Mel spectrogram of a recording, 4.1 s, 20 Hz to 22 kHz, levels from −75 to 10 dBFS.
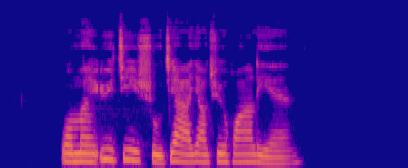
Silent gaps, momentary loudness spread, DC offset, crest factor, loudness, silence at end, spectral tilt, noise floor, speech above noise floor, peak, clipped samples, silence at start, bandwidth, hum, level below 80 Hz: none; 7 LU; under 0.1%; 16 dB; -20 LUFS; 1.1 s; -4 dB/octave; -85 dBFS; 65 dB; -6 dBFS; under 0.1%; 0.6 s; 15 kHz; none; -62 dBFS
